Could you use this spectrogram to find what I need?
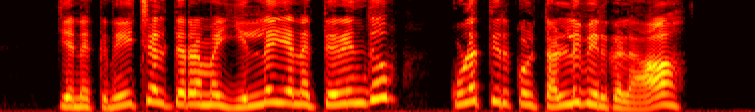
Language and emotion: Tamil, angry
